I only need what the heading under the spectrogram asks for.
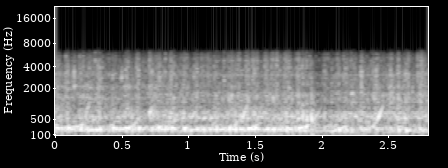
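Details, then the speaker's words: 1983 Yamaha-made Mariner 4hp single-cylinder outboard, very low hours, first start after sitting two years, warm enough to idle down: quick, slightly uneven putter, normal single-cylinder roughness, still pumping water; normal idle. "first like the kitten it's a little single cylinder so it runs a little rougher than a two-cylinder"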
